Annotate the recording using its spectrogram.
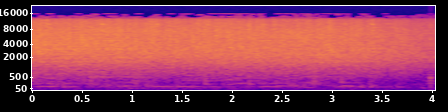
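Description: Studio audience applauding steadily, with the last low notes of a theme tune beneath.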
